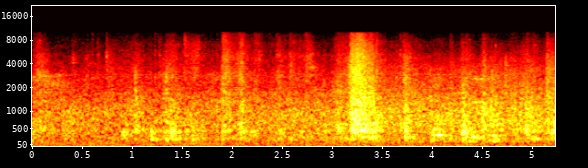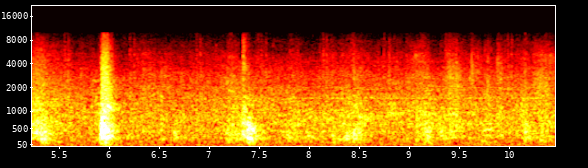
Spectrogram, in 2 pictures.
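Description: Rescue equipment being unpacked by hand: a rustling swish about three seconds in, a sharp knock about six seconds in, and a smaller knock a second and a half later.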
